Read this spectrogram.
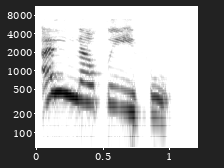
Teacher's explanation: तो लाम अतारीफ का ताल्लुक बाद में आने वाले लाम के साथ एक मुतमासिल ताल्लुक है, मुतकारिब ताल्लुक नहीं है। तो यहाँ पर पहले वाले लाम को दूसरे वाले लाम के अंदर मुकम्मल तौर पर मर्ज करते हुए हम इसको इस तरह से पढ़ेंगे अल लतीफू, और इस ताल्लुक को हम कहेंगे इदगाम मुतमासिलान सगीर रिलेशनशिप।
